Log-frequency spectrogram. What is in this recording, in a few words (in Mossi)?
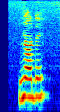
"yõde", moore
